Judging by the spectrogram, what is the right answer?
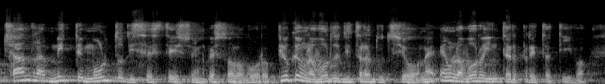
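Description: This man talks at a fairly quick pace with a medium pitch. His pitch swings very widely, and background noise is noticeable. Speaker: physics professor. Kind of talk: radio interview.

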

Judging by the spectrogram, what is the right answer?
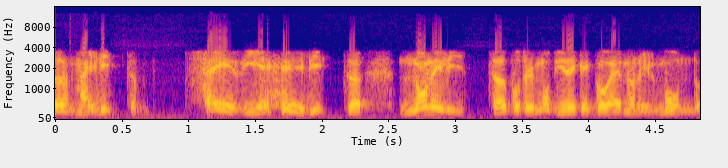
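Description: Fairly quick male speech, with a dry, close sound and no echo. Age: 30s. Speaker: actor and playwright. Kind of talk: radio interview. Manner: halting.

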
